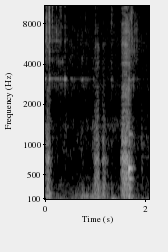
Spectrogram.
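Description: Faint soft handling sounds of a finger pressing dried rosemary down into oil in a small glass jar, with a light click at the start and a brief voice-like sound about one and a half seconds in.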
